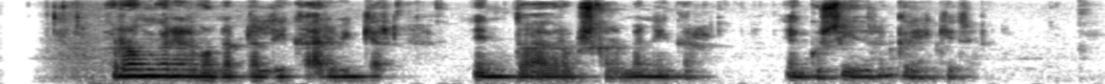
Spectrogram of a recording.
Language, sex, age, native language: Icelandic, female, 40-49, Icelandic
